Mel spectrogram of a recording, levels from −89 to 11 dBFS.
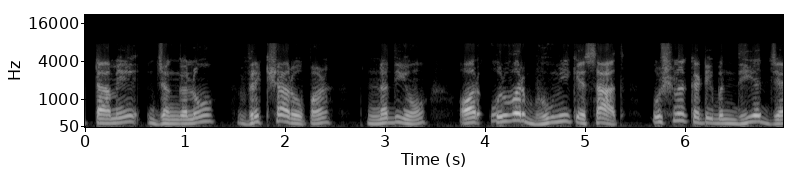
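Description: Speech with heavy codec damage throughout: breathy, grainy edges, nothing above 7.7 kHz, and a spectrogram with a hard ceiling over noise-filled upper bands, likely Bluetooth LC3 compression at a low bitrate.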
